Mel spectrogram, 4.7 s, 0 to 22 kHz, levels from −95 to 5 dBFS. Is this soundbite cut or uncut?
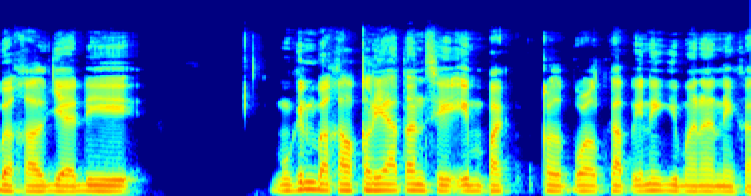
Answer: uncut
